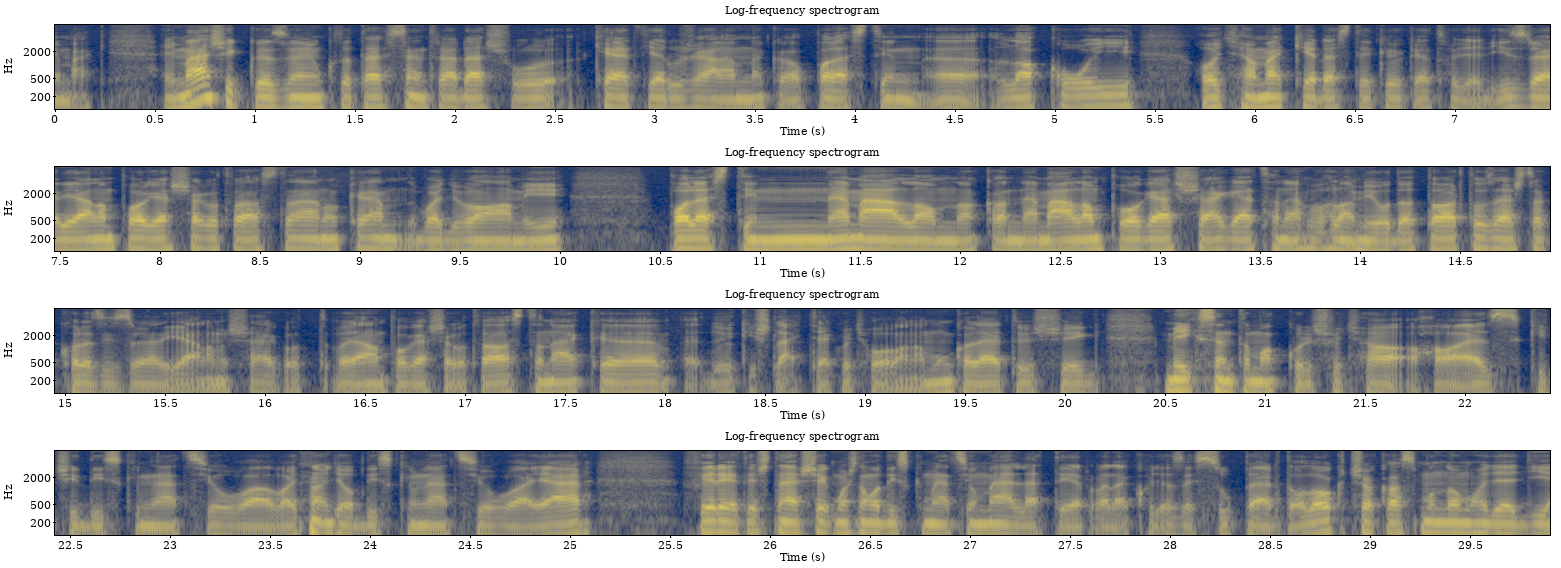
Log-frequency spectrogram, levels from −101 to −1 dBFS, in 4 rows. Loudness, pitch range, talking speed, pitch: -27 LUFS, 90-100 Hz, 160 wpm, 95 Hz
